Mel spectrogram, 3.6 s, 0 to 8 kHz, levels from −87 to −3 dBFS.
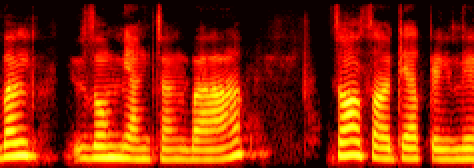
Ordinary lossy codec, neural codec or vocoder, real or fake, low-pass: none; codec, 16 kHz, 1 kbps, FreqCodec, larger model; fake; 7.2 kHz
